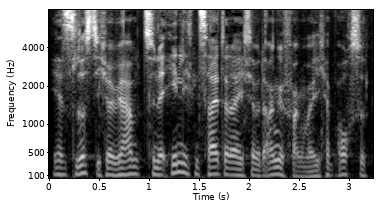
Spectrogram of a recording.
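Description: A man's voice: medium pitch, rapid-fire. A man interviewing a guest in casual chat, asking curious follow-up questions.

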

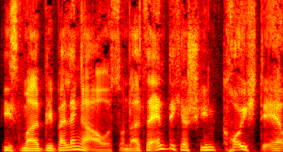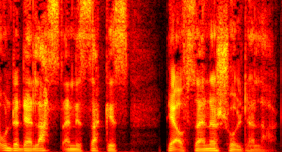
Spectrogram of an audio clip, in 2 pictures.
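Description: A man reading a classic fairy tale aloud in a dramatic, clearly articulated style. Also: low-pitched, expressive, fairly quick, no echo, clean studio sound.

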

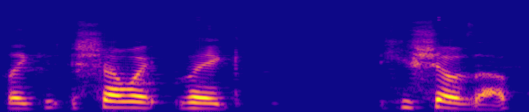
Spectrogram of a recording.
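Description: A woman with a mid-range voice speaks slowly as an interview guest, talking candidly and at length. She comes across as earnest and rambling, with plenty of fillers and restarts, over a tinny, phone-like line.

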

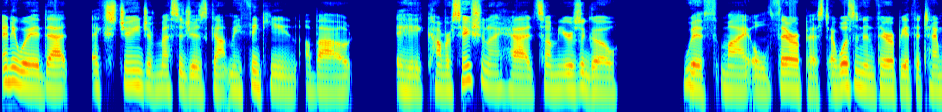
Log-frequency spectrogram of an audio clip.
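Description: A woman with a low voice, recorded with studio quality and no echo, hosts a podcast. She lives in New York City and tells a personal story in a candid, reflective, conversational way.

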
